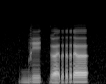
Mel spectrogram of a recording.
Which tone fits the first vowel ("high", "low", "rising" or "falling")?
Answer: low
